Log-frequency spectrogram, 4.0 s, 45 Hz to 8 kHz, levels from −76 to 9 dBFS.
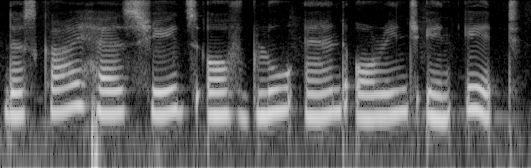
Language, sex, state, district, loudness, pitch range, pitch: English, female, Assam, Kamrup Metropolitan, -13 LUFS, 225-255 Hz, 235 Hz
